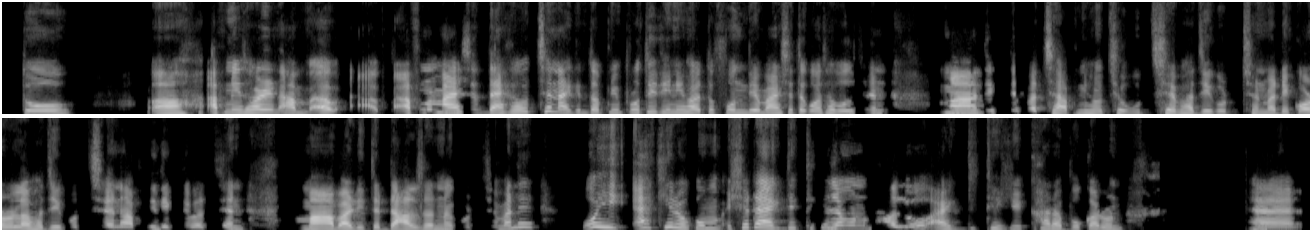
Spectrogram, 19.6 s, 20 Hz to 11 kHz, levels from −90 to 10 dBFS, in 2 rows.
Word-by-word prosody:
তো 230 - -2 0.9
আহ 210 0 +7 0.2
আপনি 270 +3 0
ধরেন 265 -2 +6
আম 245 0 +3
আও - - +8 0.3
আপ - - -5 0.2
আপনার 275 0 -6
মায়ের 255 +1 +8
সাথে 270 -4 -15
দেখা 245 +5 +3
হচ্ছে 315 +4 -8
না - - +7
কিন্তু 230 +2 -9
আপনি 260 +2 -9
প্রতিদিনই 270 -1 -4
হয়তো 260 0 0
ফোন 255 -2 -3
দিয়ে 245 0 +1
মায়ের 235 +1 +3
সাথে 240 -2 -4
কথা 225 +4 -2
বলছেন। 215 +2 -6 0.5
মা 225 - +9 0.2
দেখতে 225 - -10
পাচ্ছে 215 0 -3
আপনি 215 +2 -12
হচ্ছে 220 +3 -8
উচ্ছে 215 +5 -7
ভাজি 210 -1 -2
করছেন 205 +1 -9
মানে 190 0 -1
করলা 210 +1 +4
ভাজি 205 -2 -4
করছেন। 205 +1 -5
আপনি 195 - -8
দেখতে 195 - -10
পাচ্ছেন 210 +2 -6 0.5
মা 195 - +10 0.2
বাড়িতে 190 +1 +3
ডাল 185 +1 +6
রান্না 195 0 -3
করছে। 190 - -24
মানে 370 +7 -2 0.5
ওই 400 -1 +2 0.3
একই 350 +3 -5
রকম 280 -2 -4 0.2
সেটা 330 +1 +1
একদিক 290 0 -10
থেকে 275 +3 -15
যেমন 280 -1 -3 0.2
ভালো 215 -2 -3 0.2
আর - - +3
একদিক 225 +1 -19
থেকে 245 -3 -10 0.2
খারাপও 215 -10 -4
কারণ 195 +2 -2 1.1
হ্যাঁ। 175 -2 +2
230 Hz, 175 wpm, -22 LUFS, 205-270 Hz, 1.1 s, মা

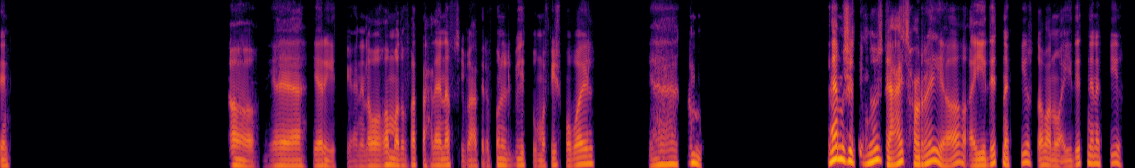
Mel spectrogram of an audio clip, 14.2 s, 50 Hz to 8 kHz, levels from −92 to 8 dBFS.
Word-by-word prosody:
تاني. 100 -1 -3 2.8
آه 95 -6 -1
ياه! 100 -1 -1
يا 100 0 -1
ريت 95 -2 -5
يعني 95 +1 -11
لو 95 +1 -2
أغمض 105 +1 0
وافتح 100 -1 -6
الاقي 105 0 -1
نفسي 110 -3 -4
مع 95 +1 -5
تليفون 100 +2 -7
البيت 110 +1 -5
ومافيش 95 +4 -6
موبايل 120 +7 0 0.7
ياه 120 +4 0
كنت 140 -7 +1 1.6
لأ 200 - +12
مش 210 -4 +8
التكنولوجيا 165 - +5
عايز 155 +9 +4
حُرية 135 - +2
آه 145 +9 -1
قيدتنا 110 +7 0
كتير 155 +7 -4
طبعًا 110 -1 -1
وقيدتني 120 +10 -3
أنا 135 - 0
كتير. 145 -1 -7
110 Hz, 125 wpm, -22 LUFS, 100-130 Hz, 2.8 s, لأ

